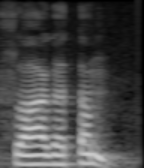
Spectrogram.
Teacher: अब आप बोलो स्वागतम तो आपका मुख जो है मुंह है दोनों ओठ बिल्कुल बंद हो जाएंगे म के बाद किसी भी स्वर की कोई ध्वनि आपके मुख से उच्चारण के दौरान नहीं निकलेगी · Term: हलंत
